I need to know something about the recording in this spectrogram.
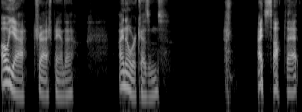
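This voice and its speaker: A man's voice: lowish voice, expressive, slow, no echo. A man co-hosting a casual streamed podcast chat, often repeating words as he starts a sentence. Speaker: podcast co-host.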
